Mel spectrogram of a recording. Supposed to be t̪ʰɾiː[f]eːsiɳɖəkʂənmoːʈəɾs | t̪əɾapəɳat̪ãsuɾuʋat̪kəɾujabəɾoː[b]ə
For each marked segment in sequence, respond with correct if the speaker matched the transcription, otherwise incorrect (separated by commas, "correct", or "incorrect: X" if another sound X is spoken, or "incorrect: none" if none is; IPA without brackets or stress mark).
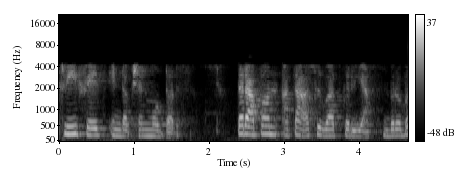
correct, correct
